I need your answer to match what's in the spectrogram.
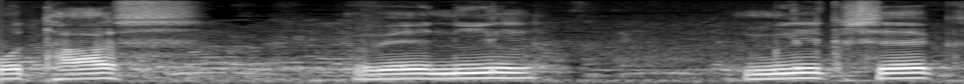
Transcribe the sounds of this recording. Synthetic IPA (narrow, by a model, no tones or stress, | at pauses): ot̪ʰas | wenil | milksek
